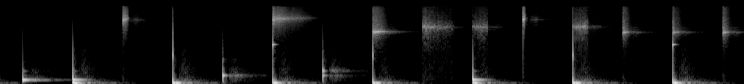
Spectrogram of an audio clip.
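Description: Electronic music soundtrack with a sparse drum-machine beat: a deep kick about once a second, with short percussive hits and brief electronic blips between, about two hits a second.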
